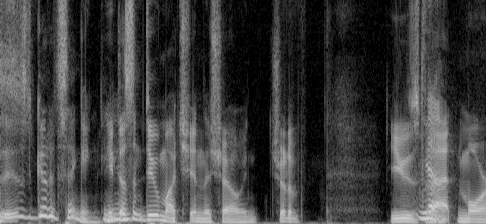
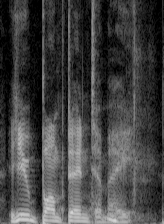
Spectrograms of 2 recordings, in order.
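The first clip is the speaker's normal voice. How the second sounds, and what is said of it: Imitates a TV character's voice. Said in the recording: “Bronn doesn't sound like that. I don't know why I'm doing that voice.”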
